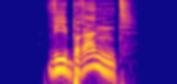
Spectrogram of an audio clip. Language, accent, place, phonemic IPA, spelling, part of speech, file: German, Germany, Berlin, /viˈbʁant/, Vibrant, noun, De-Vibrant.ogg
- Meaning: trill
